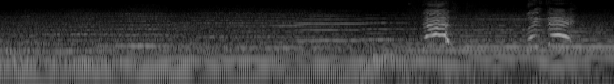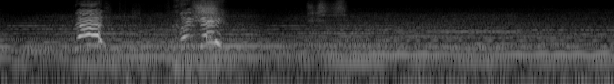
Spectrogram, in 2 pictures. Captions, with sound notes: (YELLING) Dad? Lindsey? Dad? Lindsey? Ava, shhh.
